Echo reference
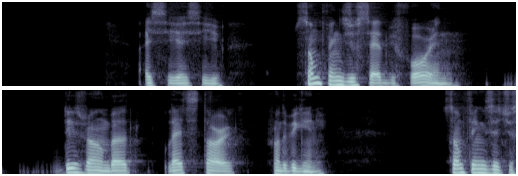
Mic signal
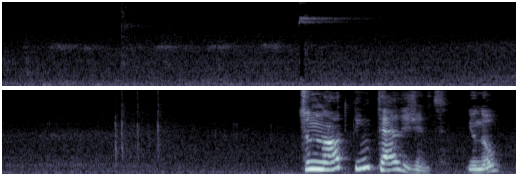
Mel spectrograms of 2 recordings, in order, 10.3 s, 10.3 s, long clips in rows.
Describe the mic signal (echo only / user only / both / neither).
user only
